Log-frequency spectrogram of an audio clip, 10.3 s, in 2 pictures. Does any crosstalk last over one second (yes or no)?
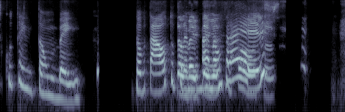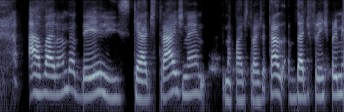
yes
